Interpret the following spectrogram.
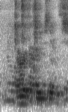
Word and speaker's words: Heracles: That's how you pronounce it. Heracles.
